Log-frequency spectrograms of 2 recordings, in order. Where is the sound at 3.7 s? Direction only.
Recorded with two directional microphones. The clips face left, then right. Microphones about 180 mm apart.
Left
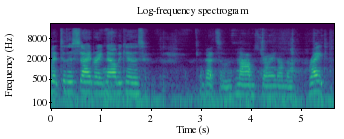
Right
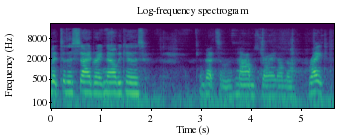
35° right (ahead or behind).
